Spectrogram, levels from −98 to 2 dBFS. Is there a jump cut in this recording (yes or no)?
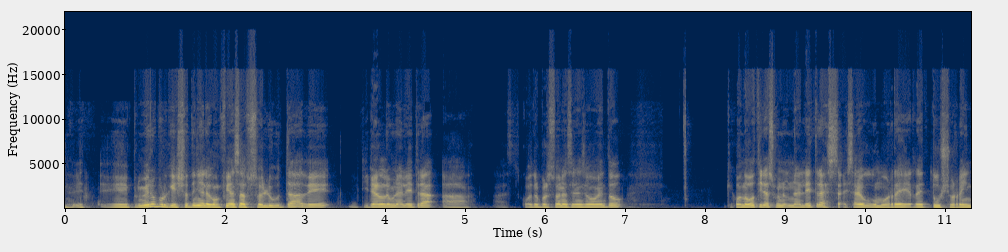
no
